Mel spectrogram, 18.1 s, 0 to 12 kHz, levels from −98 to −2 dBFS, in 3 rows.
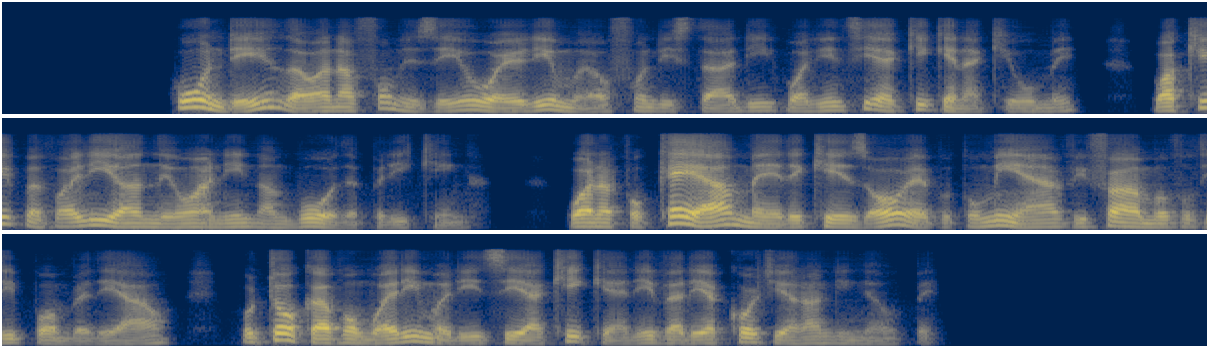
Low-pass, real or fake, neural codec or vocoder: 7.2 kHz; fake; codec, 16 kHz, 0.2 kbps, FocalCodec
